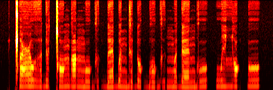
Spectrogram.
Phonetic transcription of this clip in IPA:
ǁ ə ʕ o ɦ ə ɗ ɨ ǀ ɔ ŋ ɡ ɑ ŋ͡m o ɡʱ ə ɡ͡b ɛ ɓ ə n d ɨ ɗ o ɡ͡b o ɡʱ ɨ ŋ͡m ə ɗ ɛ ŋ ɡ u | w i ʎ ɔ k͡p u

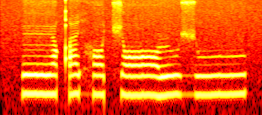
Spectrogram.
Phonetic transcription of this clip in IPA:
øː qʼ i h ɔ t͡ʃ ɔː ɹ u ʒ uː

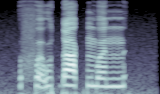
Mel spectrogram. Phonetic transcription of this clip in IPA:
f ə̰˧˥ w ɗ a˦˥ k̚ m ə˧ n

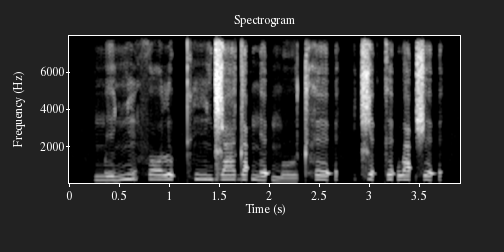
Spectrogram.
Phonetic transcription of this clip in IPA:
m e˨ ɲ ĩ˦˨ θ ɔ˦ l ʊ˦ ʔ kʰ ĩ˦ d͡ʑ ä˦ d ä˦ ʔ n ɛ˦ ʔ m o˨ ʊ̯ tʰ ɛ˦ ʔ | t͡ɕ ɛ˦ ʔ k ɛ˦ ʔ w ä˦ ʔ ʃ ɛ˦ ʔ

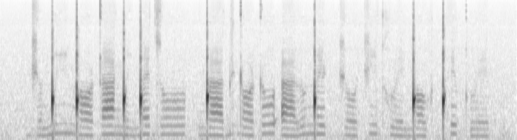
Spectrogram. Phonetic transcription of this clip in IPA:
d͡ʒ ɤ˩ ŋ͡ǃ iː˧ ŋ͡ǃ ɔː˩ ʈ aː˧ ŋ͡ǃ i˩ ŋ͡ǃ ɛ˧ d͡z oː˧ | ŋ͡ǃ aː˩ d i˧ ɖ ɔː˩ ʈ oː˧ ʔ aː˩ l u˧ ŋ͡ǃ eː˧ ʈ t͡ʃ oː˩ t͡ʃ iː˧ d xʷ eː˩ ŋ͡ǃ ɔː˩ xʷ ǃʰ e˧ kʷʼ eː˩ kʷ

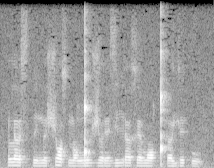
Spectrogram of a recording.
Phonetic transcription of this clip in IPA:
l ɜ s θ i n ə ʃ ɔ s n ɔ ŋ͡ǃ u ʒ ə ɾ e z i ɾ ɜ x ɛ β ɔ ǃʰ ɜ j e k u

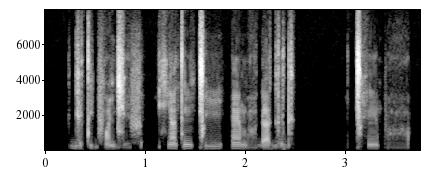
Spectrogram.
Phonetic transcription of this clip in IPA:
ɡ e˥ t i˩ ɡ f ɑ̃˩ d͡ʑ e̤˩ f | ç ã˥ t ĩ˥ ǀ i˥ | æ̃˥ m ɑ̤˩ ɠ a˩ ɡ ɘ˩ d | ǀʰ ẽ˩ p ɑ̤˩

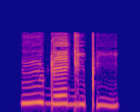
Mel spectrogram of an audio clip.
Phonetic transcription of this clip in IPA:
ʉ ɖ ɛ ɡ i pʼ i̤

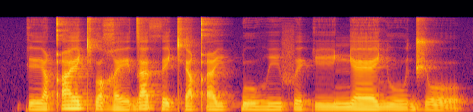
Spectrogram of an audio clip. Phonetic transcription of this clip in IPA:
k ɪː qʼ ɛː cʰ ʊ ʁ e d a θ e cʰ ɛ qʼ iː k͡p u β i f e k iː ɲ ɛː ʎ uː d͡ʒ oː

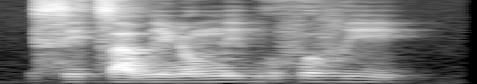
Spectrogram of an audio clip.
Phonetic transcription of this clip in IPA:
s i˨ t͡s a˨ w i˨ ɳ o˦ m i˦ b u˦ f ʊ˦ v i˦˨

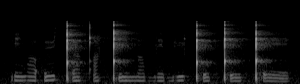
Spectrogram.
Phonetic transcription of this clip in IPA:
ɾ i w ɔ ʔ ɨ ǃʼ œ qʼ œ ǃʼ i n ɔ b e b y ǃʼ ɨ ǃʼ ɨ ǃʼ e

